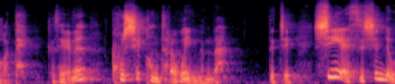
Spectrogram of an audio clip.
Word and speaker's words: 코시컨트: 근데 이걸 읽을 때 당연히 CSC라고 읽진 않을 거 아니야. 그치? 자, 그래서 얘를 우리는 뭐라고 읽어주냐면 코시컨트라고 읽어줘. 코시컨트. 됐지?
